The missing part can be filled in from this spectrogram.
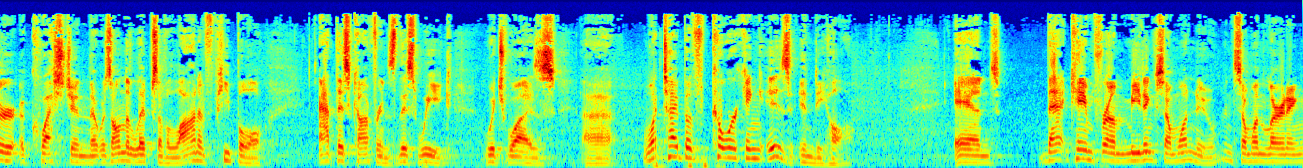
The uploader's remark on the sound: Live from the Coworking Europe Conference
